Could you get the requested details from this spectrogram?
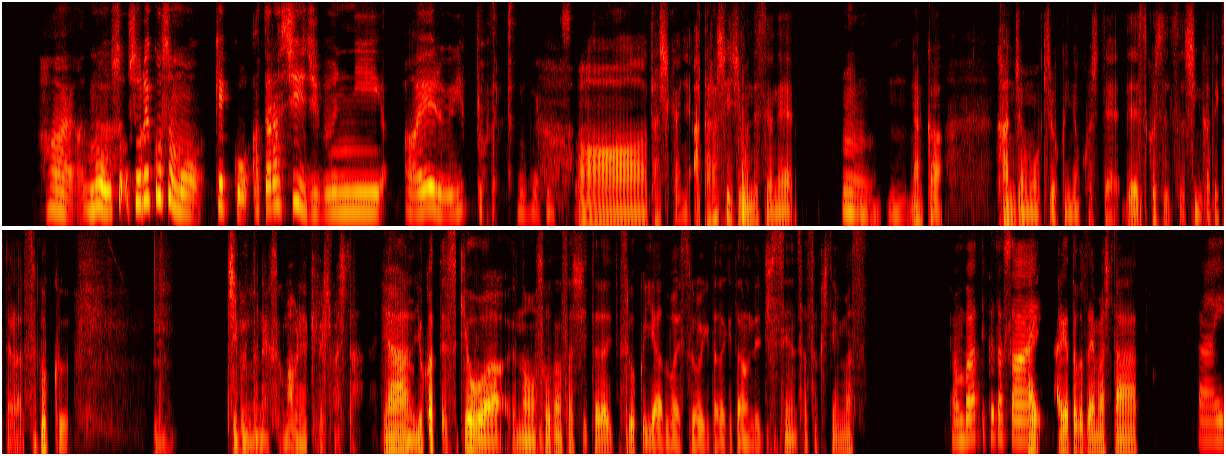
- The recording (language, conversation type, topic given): Japanese, advice, 自分との約束を守れず、目標を最後までやり抜けないのはなぜですか？
- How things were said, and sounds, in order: laughing while speaking: "だと思います"; other noise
